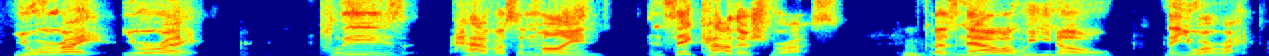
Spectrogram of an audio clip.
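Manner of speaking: imitated shouting, called out only mildly. Retelling a friend's words called out through the gas: imitating someone shouting. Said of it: "shouts out at me through the gas".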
